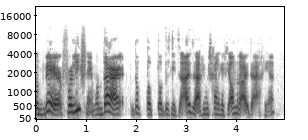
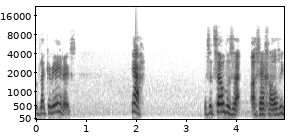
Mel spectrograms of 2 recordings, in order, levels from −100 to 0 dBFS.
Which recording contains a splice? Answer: first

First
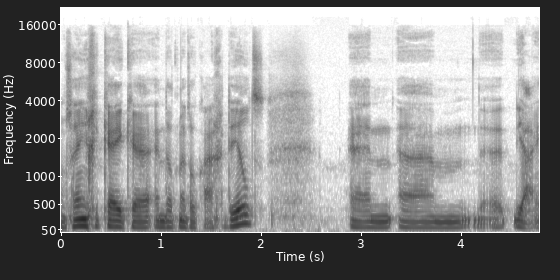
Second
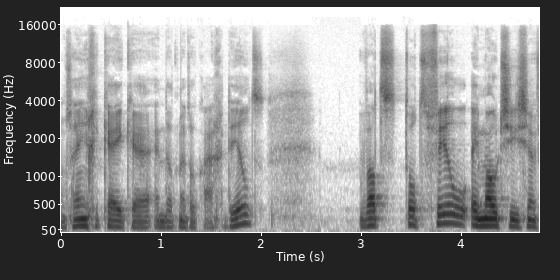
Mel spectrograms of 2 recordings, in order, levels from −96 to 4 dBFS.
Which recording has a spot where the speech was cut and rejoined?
first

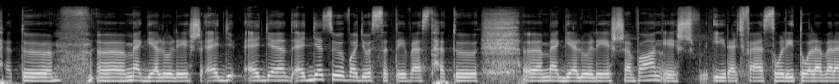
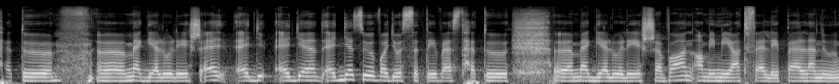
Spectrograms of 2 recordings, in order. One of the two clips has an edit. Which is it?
first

